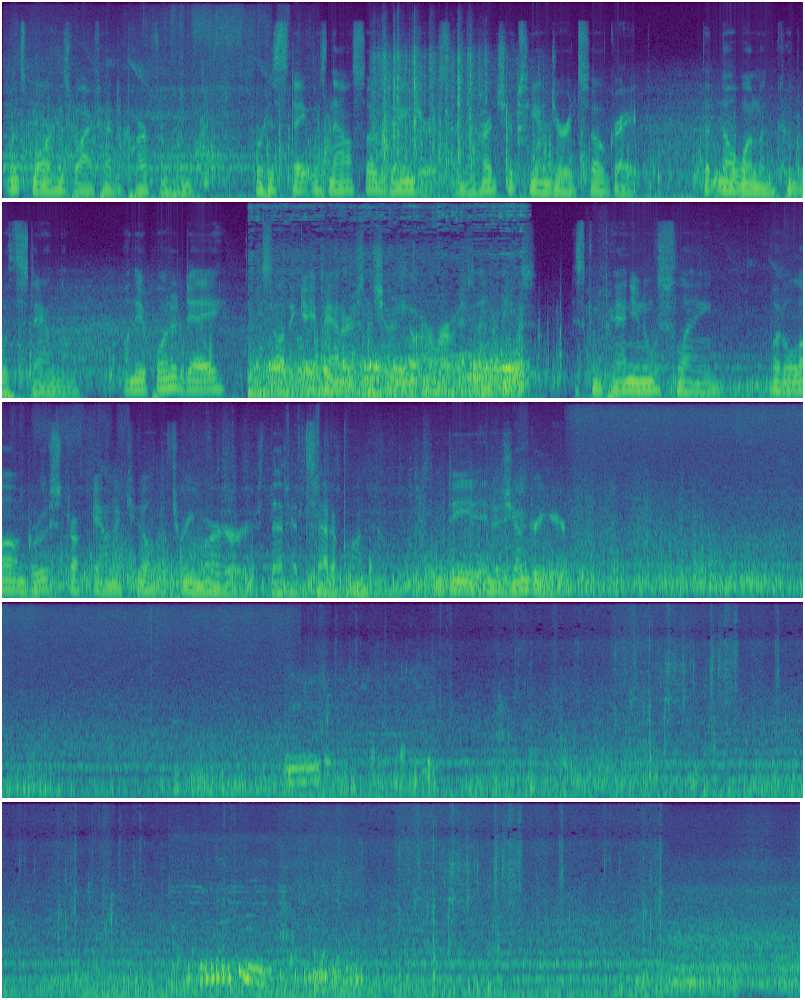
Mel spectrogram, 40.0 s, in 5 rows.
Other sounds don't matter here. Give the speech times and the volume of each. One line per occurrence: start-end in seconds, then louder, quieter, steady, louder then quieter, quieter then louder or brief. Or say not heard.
0.0-21.6 steady.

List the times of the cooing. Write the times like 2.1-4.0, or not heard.
3.6-5.5, 10.4-13.3, 26.9-28.4, 33.7-35.7.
